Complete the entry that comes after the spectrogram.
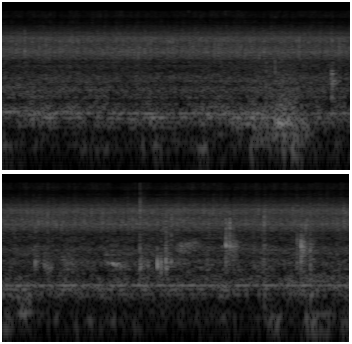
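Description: Chicken pieces sizzling steadily in hot ghee in a wok, with a few small pops and crackles in the second half.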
